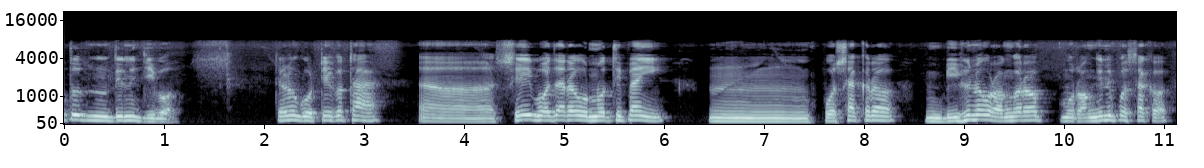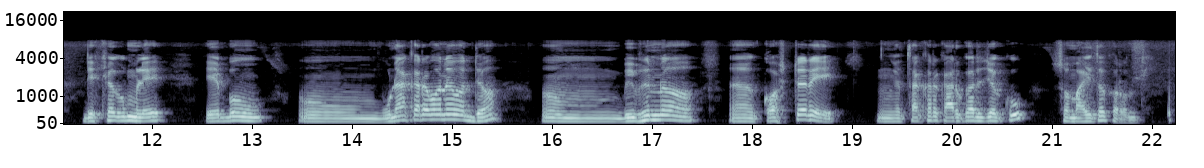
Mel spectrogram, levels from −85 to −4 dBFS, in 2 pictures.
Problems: none marked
